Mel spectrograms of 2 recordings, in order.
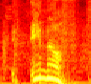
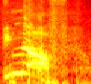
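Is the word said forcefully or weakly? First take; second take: weakly; forcefully. First: The word is said weakly, with little force. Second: The word is said loudly, with strong force. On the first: The speaker calls it wrong. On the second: The speaker calls it right.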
